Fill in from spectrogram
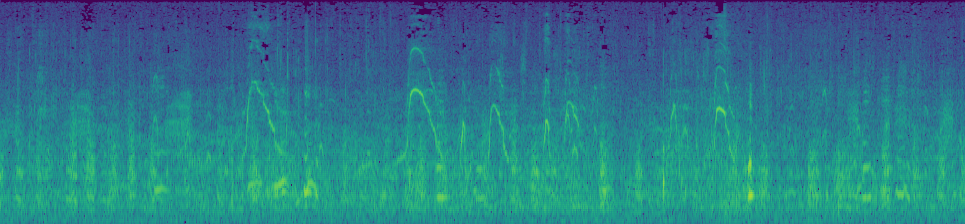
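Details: Male and female Eurasian wigeons: clear, arching whistled 'wheeoo' notes from males, several in quick succession, over a low murmur of growling from females and chatter from a large flock.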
